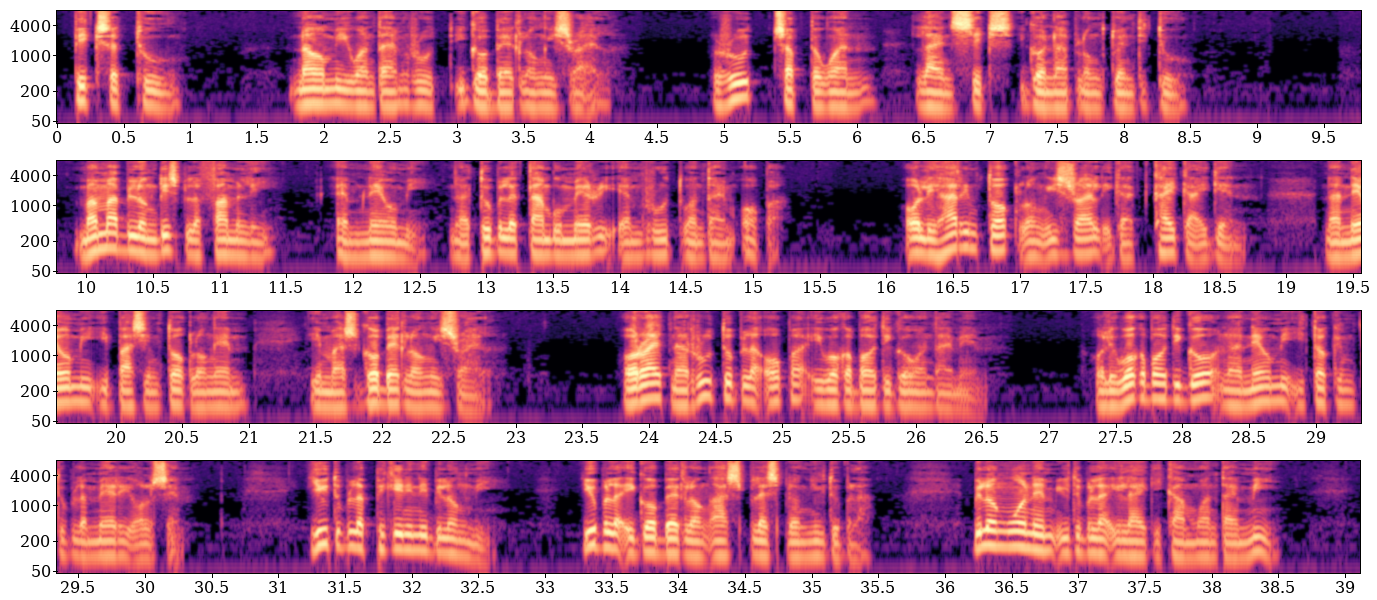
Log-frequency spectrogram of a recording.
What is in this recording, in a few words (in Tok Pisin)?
tok pisin, drama; png nt drama; servants of god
